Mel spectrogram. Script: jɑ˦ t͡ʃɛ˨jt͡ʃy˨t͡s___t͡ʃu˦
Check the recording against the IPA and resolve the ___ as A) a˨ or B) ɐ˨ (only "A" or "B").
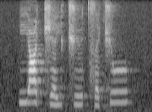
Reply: B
